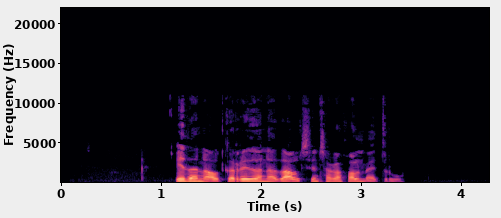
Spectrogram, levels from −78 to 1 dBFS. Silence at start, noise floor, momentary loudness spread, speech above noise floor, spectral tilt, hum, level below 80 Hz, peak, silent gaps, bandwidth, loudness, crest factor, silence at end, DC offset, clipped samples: 1.15 s; -74 dBFS; 12 LU; 55 dB; -7 dB/octave; none; -70 dBFS; -4 dBFS; none; 11 kHz; -19 LUFS; 18 dB; 0.9 s; under 0.1%; under 0.1%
